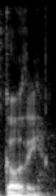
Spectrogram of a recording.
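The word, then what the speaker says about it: goði: So like I said, this is the letter F, E-T-H, F, and it looks like a D with a little slash at the top, and it's pronounced like a T-H. So it's Gothi.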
